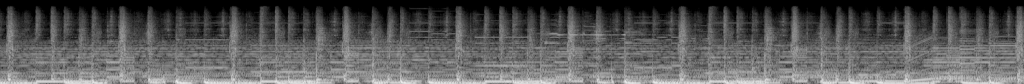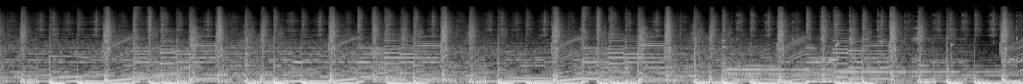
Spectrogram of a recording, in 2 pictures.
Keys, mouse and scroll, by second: 0.0 click, 0.1-0.5 scroll down 4, 0.5-1.2 shift+middle drag, 1.2 scroll up 2, 1.3-2.0 shift+middle drag, 2.0 click, 2.3 Tab, 2.5-2.9 scroll up 1, 2.9-5.0 shift+middle drag, 5.1 click, 6.6-9.6 drag, 12.1 click, 12.8-13.8 middle drag, 13.8 click, 14.6 click, 14.7 scroll down 1, 14.8 middle click, 15.5 Tab, 15.7 click, 15.9-16.6 scroll up 1, 16.6-17.1 middle drag, 17.1 scroll up 2, 17.2-17.6 shift+middle drag, 17.6 click, 17.9 Tab, 18.7 ctrl+r, 19.8 click, 20.3 3.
